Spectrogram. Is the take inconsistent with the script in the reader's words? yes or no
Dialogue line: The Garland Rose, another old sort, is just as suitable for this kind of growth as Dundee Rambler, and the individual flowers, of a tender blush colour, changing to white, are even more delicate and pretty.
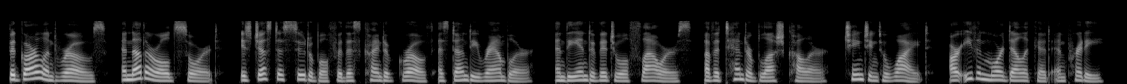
no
